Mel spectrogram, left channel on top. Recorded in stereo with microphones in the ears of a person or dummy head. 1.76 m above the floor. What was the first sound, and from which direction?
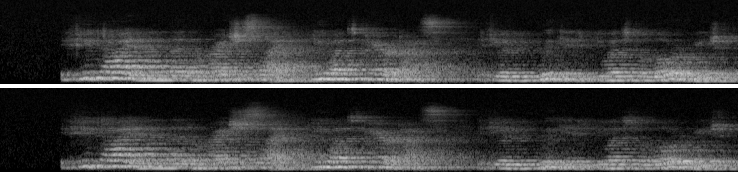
A woman speaking, 5° right (ahead or behind).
